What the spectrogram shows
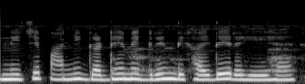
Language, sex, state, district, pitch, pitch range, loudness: Hindi, female, Jharkhand, Garhwa, 235 Hz, 220-245 Hz, -11 LUFS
